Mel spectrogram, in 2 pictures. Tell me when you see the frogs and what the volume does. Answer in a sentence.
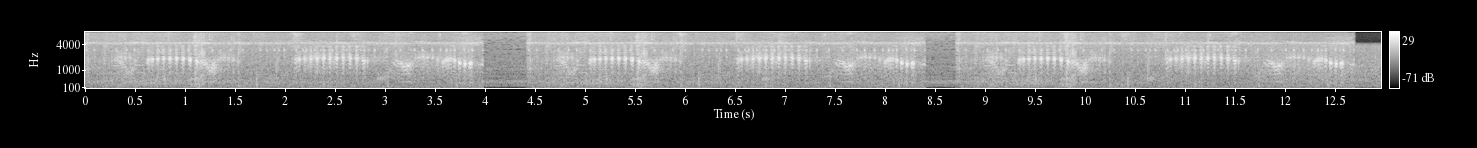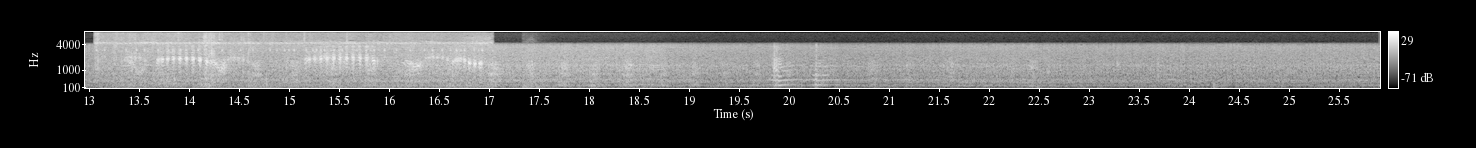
You can hear the frogs from 0.0 to 17.6 s, at a steady volume.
